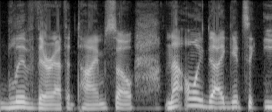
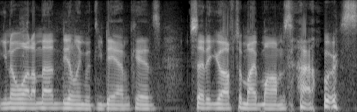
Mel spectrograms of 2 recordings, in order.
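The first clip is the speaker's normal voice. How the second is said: plain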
